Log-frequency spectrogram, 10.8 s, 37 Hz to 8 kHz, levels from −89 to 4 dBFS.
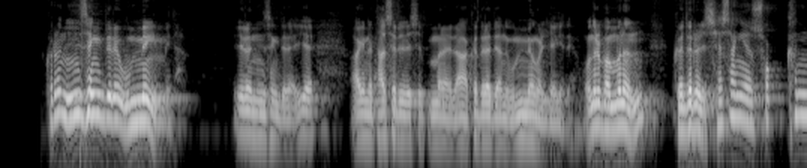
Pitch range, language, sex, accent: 115-175 Hz, Korean, male, native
